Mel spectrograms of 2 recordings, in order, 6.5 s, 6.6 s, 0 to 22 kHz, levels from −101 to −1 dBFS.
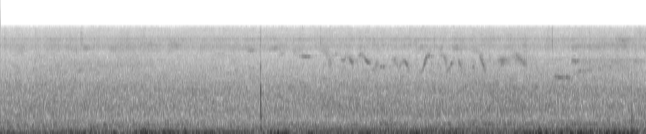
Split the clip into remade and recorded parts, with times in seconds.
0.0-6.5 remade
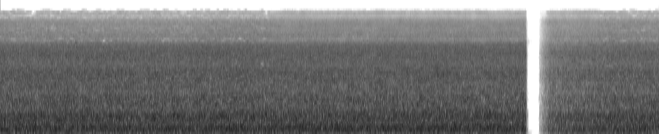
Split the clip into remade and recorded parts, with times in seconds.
0.0-2.7 recorded; 2.7-6.0 remade; 6.0-6.6 recorded

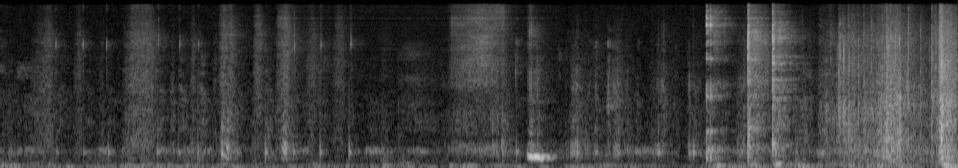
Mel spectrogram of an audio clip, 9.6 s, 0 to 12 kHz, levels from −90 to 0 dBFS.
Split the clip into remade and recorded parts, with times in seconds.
0.0-2.8 recorded; 2.8-5.6 remade; 5.6-7.1 recorded; 7.1-7.7 remade; 7.7-9.6 recorded

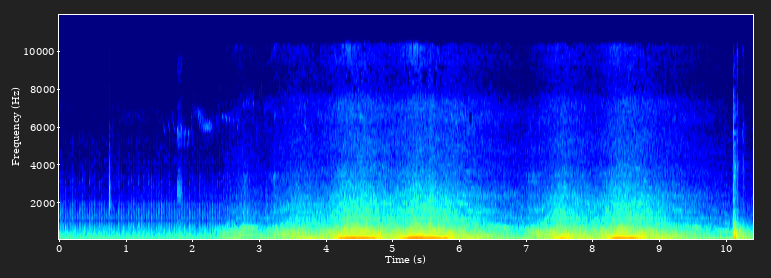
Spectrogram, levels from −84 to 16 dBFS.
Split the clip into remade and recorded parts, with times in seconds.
0.0-10.4 recorded

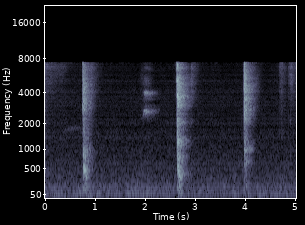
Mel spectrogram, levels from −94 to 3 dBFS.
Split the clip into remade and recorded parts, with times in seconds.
0.0-5.0 remade

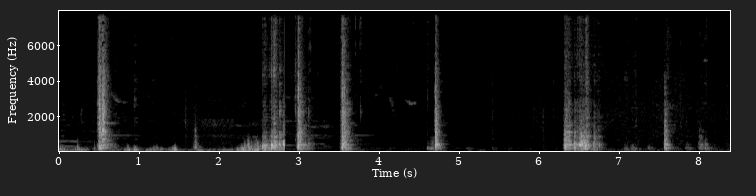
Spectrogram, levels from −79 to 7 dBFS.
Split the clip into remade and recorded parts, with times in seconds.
0.0-1.5 recorded; 1.5-2.2 remade; 2.2-8.4 recorded

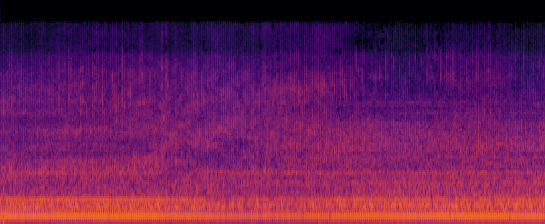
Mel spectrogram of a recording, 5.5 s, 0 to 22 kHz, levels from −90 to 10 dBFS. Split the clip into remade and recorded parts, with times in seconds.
0.0-3.3 remade; 3.3-4.5 recorded; 4.5-5.1 remade; 5.1-5.5 recorded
